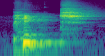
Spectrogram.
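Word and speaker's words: fixed: সো ফিক তোলা ফিক ফিকড ফিকড আবার এটা কিন্তু ফিকেডও হবে না ফিকড এবার আসি রিমার্ক মন্তব্য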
